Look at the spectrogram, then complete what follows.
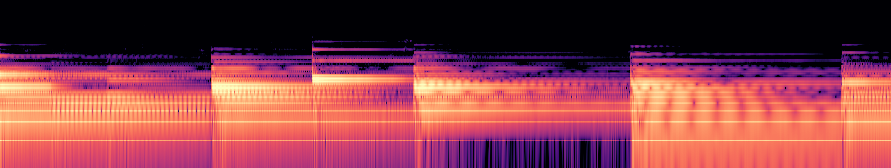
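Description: Background music on a piano-like keyboard: slow notes and chords, a new one struck every second or so and each left to ring and fade.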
